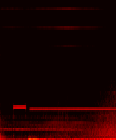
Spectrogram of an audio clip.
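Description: Horror-trailer sound design: a thin, steady high-pitched tone, then about half a second in a sudden deep bass boom that carries on as a low rumbling drone.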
